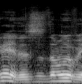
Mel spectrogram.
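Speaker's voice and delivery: ordinary delivery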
